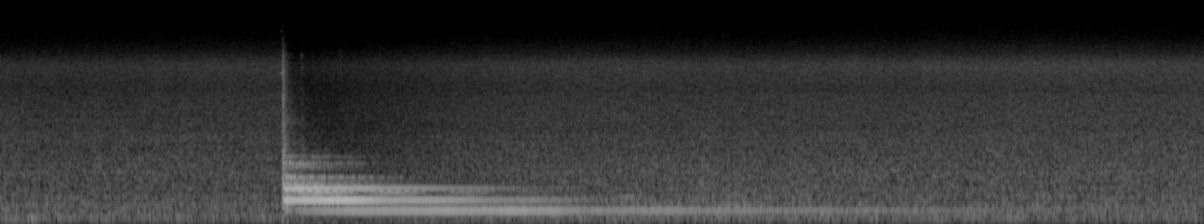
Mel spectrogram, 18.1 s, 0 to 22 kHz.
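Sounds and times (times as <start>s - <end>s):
large temple bell ringing: 4.2s - 16.4s.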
